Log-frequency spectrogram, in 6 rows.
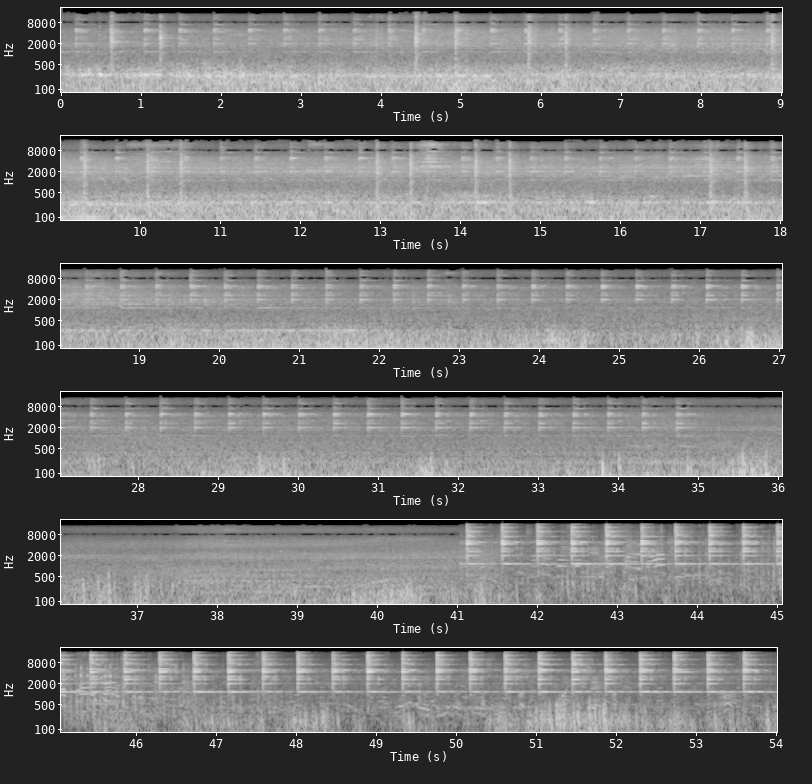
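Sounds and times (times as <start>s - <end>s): train carriages rumbling: 0.0s - 54.0s.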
